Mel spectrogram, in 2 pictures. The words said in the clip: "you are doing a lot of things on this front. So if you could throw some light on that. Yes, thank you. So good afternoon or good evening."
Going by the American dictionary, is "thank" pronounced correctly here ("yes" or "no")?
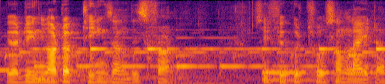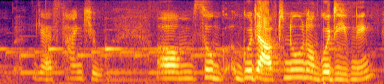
no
